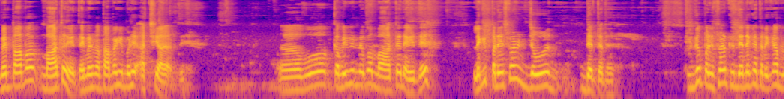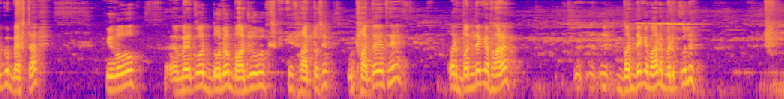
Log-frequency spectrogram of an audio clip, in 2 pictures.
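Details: Man who stammers, speaking Hindi in a stammering association course task on emotional recovery; stuttering.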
